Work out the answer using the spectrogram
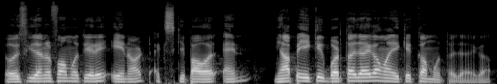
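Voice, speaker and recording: Male coaching teacher, casual question-and-answer lecture style, clear resonant voice, reverberant classroom. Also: medium pitch, fairly quick. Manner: asks rhetorical questions and answers them himself; informal, addresses students directly. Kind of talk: exam-prep lecture. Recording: reverberant room.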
